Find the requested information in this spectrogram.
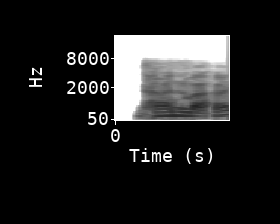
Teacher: dha is aspirated, it's the fourth letter in the tha varga.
